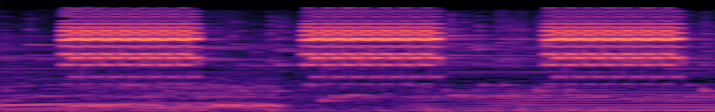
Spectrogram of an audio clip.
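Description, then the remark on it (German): A mobile phone ringtone trills in three bright, even bursts with short pauses between, clear, over a faint low background hum. “So wie deine Mutter dich heute auf dem Handy anruft, wenn du nach Hause kommen sollst, so haben damals die Hirten ihre Kühe mit dem Alphorn gerufen, damit sie heimgehen in den Stall oder auf die Weide.”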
